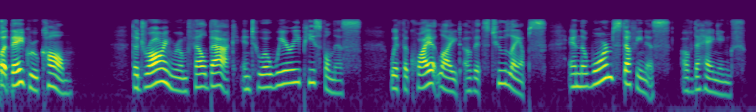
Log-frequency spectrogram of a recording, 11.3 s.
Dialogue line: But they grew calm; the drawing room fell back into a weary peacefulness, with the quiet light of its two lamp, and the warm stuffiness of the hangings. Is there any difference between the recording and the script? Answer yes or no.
yes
